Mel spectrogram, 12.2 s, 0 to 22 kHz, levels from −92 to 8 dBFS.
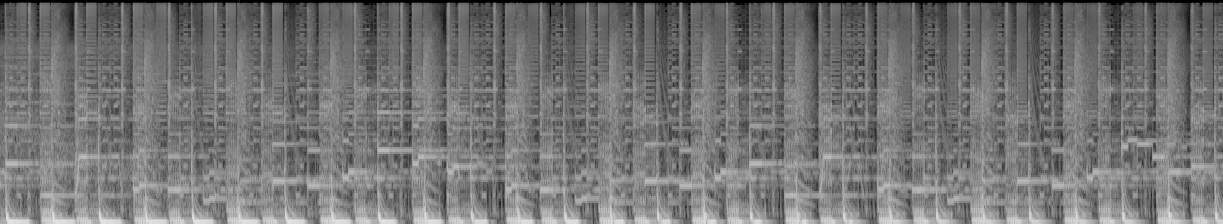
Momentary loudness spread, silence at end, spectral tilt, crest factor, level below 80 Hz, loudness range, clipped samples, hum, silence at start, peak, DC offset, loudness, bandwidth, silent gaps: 4 LU; 0 s; -4.5 dB/octave; 12 dB; -14 dBFS; 3 LU; under 0.1%; none; 0 s; 0 dBFS; under 0.1%; -15 LUFS; over 20 kHz; none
